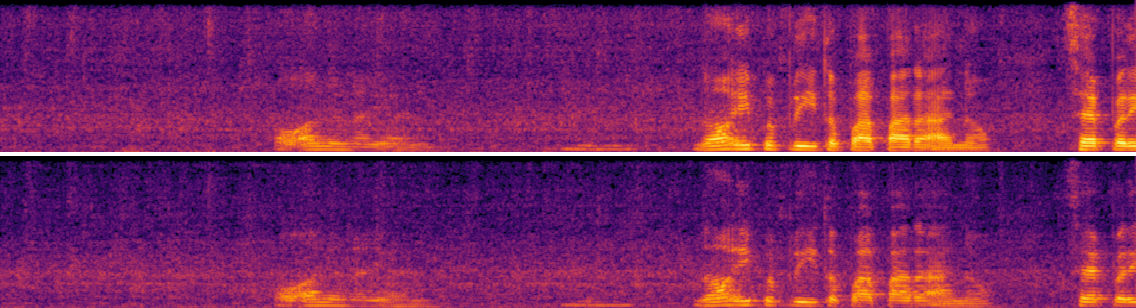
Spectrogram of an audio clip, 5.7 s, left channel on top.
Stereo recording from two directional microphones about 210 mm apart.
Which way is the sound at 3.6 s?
35° left (ahead or behind).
